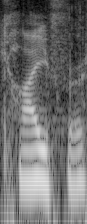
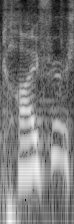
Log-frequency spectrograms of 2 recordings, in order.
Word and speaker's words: kefir: Kefir is said like Kyifer.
